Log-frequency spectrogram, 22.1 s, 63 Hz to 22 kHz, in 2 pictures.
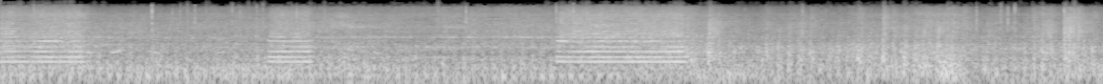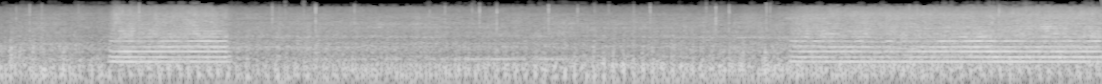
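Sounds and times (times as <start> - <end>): locomotive horn blasts: 0.0 - 1.3, 2.6 - 7.2, 12.1 - 13.5, 18.9 - 22.0
train running noise: 0.0 - 22.0.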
